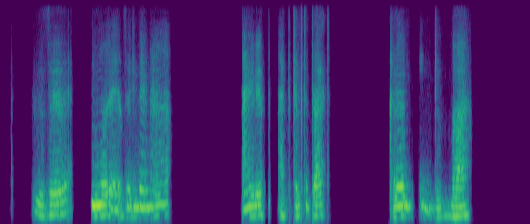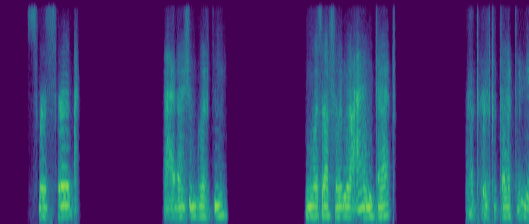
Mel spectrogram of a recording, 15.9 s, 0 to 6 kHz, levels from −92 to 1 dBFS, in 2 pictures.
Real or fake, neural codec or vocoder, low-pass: fake; codec, 16 kHz, 0.5 kbps, FreqCodec, smaller model; 5.4 kHz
